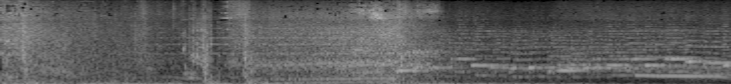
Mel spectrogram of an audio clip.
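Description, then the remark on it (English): A car engine roars and revs loudly through the whole stretch, with gear-shift pitch sweeps and a sudden heavy thump midway, as the car is driven hard at speed while chased by two helicopters. “Two helicopters versus a car.”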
